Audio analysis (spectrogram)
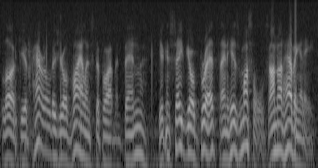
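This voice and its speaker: An actor playing a wry, unflappable insurance investigator with deadpan, sarcastic delivery, in 1940s radio drama style. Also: male voice, medium pitch, moderate pace, close to an everyday voice. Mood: defiant. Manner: dry, deadpan wisecracking. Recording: noisy old 1940s radio recording.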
